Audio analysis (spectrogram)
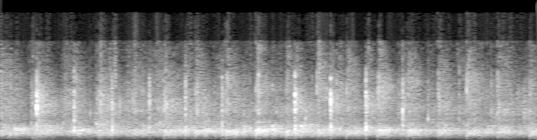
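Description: An audience applauds steadily in thanks for a colleague's work for the FST, a dense wash of many hands clapping at an even level throughout, with no one speaking over it.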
